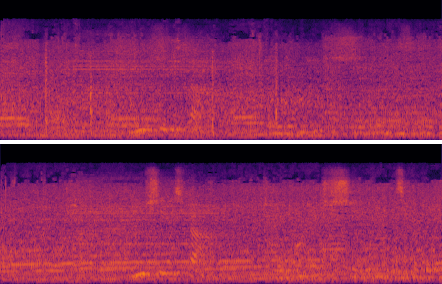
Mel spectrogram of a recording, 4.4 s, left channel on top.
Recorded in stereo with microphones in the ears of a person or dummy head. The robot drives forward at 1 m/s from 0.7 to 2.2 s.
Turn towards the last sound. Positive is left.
turn(degrees=-80)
